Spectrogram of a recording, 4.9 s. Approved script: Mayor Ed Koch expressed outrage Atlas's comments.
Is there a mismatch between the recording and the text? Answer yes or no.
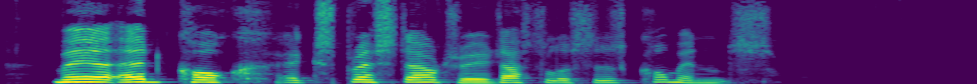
no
